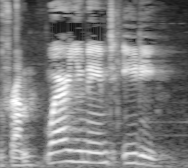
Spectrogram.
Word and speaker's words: EDI: the name come from why are you named edie edie is the phonetic pronunciation of edi that is an acronym for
